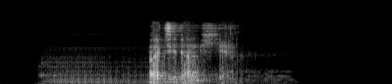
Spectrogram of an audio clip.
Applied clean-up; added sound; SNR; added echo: neural separator model SepFormer DNS4.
